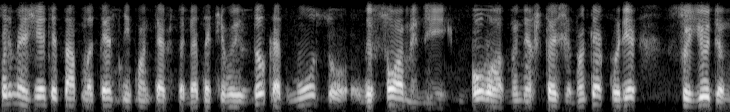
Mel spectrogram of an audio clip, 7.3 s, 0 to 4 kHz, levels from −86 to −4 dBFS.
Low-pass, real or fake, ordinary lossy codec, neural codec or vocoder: 3.6 kHz; fake; Opus, 64 kbps; codec, 44.1 kHz, 3.4 kbps, Pupu-Codec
